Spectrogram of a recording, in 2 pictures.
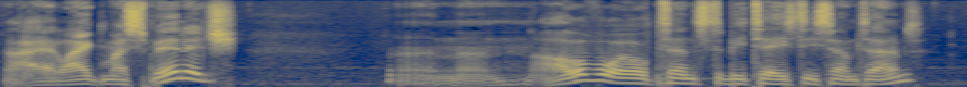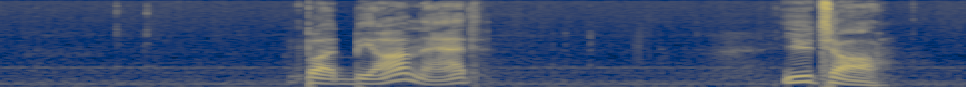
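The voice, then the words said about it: New York twang. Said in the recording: “all of a sudden you start getting the New York twang back.”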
